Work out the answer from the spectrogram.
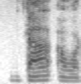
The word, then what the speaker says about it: the: এইখানে দেখেন আওয়ার, আওয়ার শব্দটার এইচটা কিন্তু কনসোনেন্ট, সুতরাং আমাদের নিয়ম অনুযায়ী এখানে দা আওয়ার পড়ার কথা, কিন্তু আমরা পড়বো দি আওয়ার।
